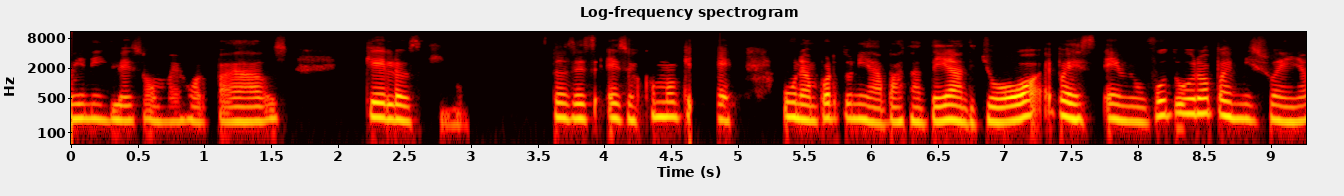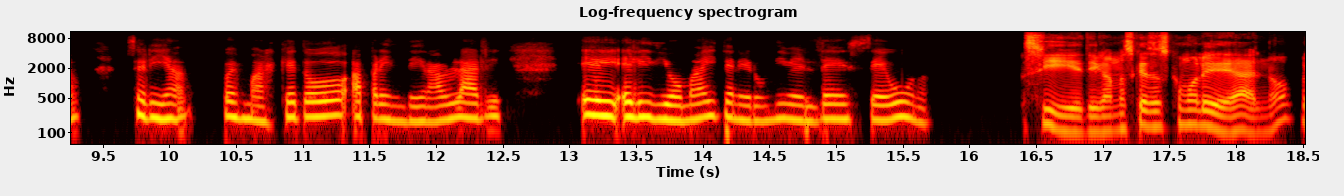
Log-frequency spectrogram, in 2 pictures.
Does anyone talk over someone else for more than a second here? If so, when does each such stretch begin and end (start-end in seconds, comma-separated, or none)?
none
